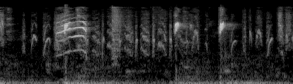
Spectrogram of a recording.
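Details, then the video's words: Crimson sunbird in long, energetic full song, recorded as a training track to prompt other sunbirds to sing; sharp high chirps and short down-slurred whistles come in bursts, with quieter ticking notes between them. "MASTERAN SOGON FULL NEMBAK! Suara Sogon Gacor Panjang | Pancingan untuk Sogon Biar Rajin Bunyi"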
